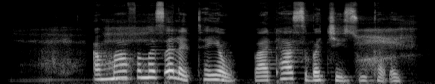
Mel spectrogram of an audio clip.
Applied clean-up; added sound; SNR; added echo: neural mask model RNNoise.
